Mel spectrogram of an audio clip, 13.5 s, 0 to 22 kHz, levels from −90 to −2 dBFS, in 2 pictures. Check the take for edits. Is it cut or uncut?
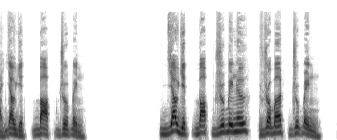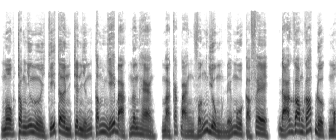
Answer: cut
